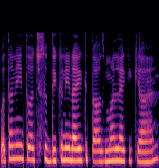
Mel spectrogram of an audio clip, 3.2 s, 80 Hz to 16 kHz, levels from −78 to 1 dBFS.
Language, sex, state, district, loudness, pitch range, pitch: Hindi, female, Bihar, Samastipur, -15 LUFS, 235-265 Hz, 245 Hz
